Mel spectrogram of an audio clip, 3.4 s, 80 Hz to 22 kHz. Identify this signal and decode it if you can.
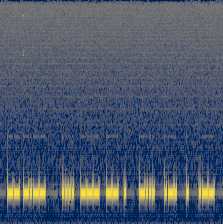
Morse code, heard as a keyed tone, about 48 wpm, spaced as for 39 wpm, 630 Hz. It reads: MY HOME BREW
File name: archived / CRSnet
